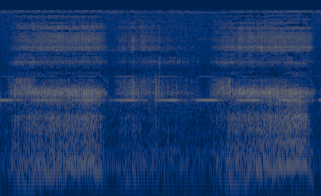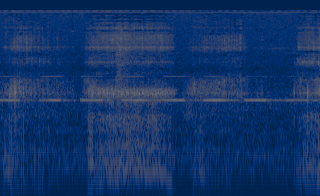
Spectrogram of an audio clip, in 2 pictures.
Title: Snoring man who doesn't snore (??)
